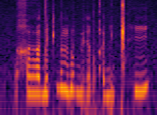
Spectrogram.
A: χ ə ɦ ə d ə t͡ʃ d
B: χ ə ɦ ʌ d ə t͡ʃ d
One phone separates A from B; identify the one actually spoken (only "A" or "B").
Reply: B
